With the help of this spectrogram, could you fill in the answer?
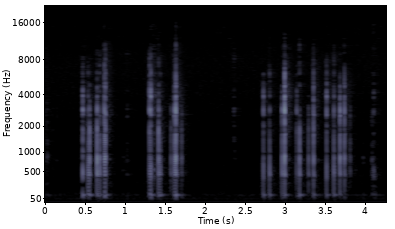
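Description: Long nails tap and scratch across the face of an empty wooden bear-shaped plate. The result is quick, dry, woody clicks with bright edges, grouped in short bursts: one cluster near the start, another in the middle, and a longer run near the end. Each click dies away almost instantly, with a mid-range hollow tone around 460 Hz.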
